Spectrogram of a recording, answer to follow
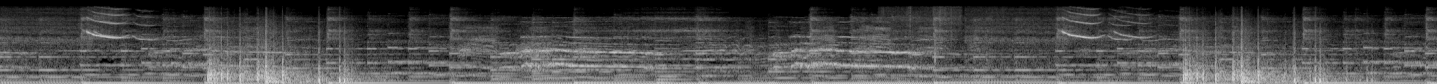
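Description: Background music with a steady beat, overlaid with firework sound effects: twice a high falling whistle followed by a burst of crackling bangs, once near the start and again near the end. In between, a rooster crows twice.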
